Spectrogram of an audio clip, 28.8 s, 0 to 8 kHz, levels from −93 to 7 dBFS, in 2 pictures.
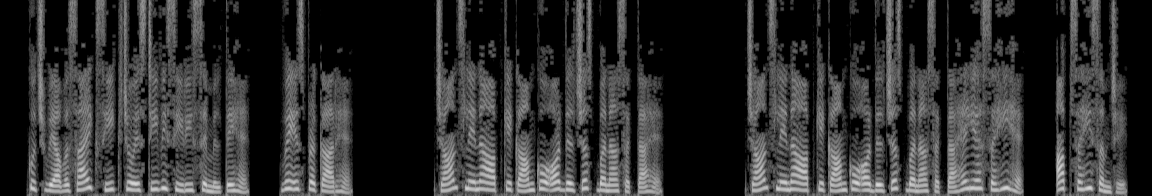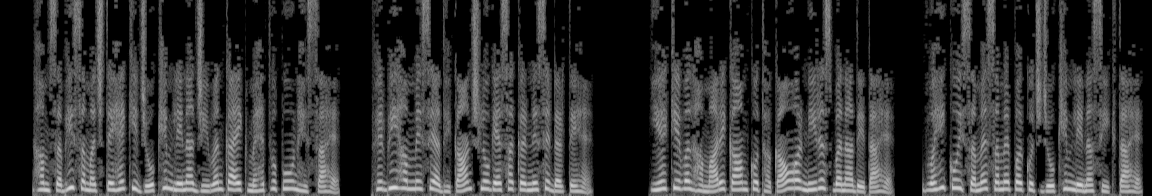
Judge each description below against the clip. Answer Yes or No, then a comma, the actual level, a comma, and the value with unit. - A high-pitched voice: Yes, very high, 270 Hz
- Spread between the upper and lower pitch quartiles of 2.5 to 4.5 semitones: No, average, 5.1 semitones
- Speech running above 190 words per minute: No, average, 180 wpm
